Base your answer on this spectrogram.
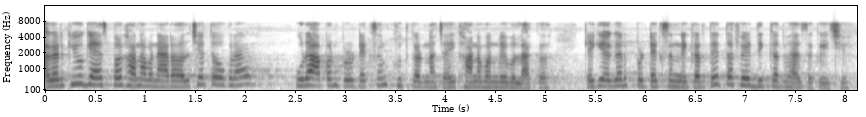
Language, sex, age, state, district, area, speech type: Maithili, female, 30-45, Bihar, Supaul, urban, spontaneous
